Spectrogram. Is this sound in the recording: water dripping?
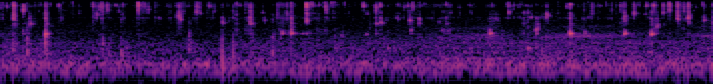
yes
